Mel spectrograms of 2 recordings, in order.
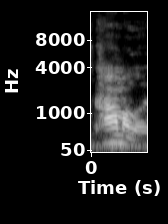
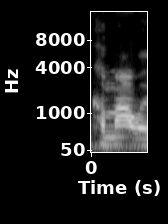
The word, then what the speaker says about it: Kamala: grasping their straws it's all her name is Kamala it's not Kamala they're racist if they say Kamala I work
